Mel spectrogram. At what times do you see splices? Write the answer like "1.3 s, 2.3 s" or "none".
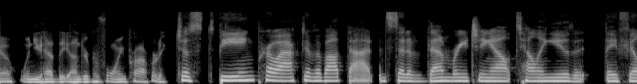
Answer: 1.7 s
